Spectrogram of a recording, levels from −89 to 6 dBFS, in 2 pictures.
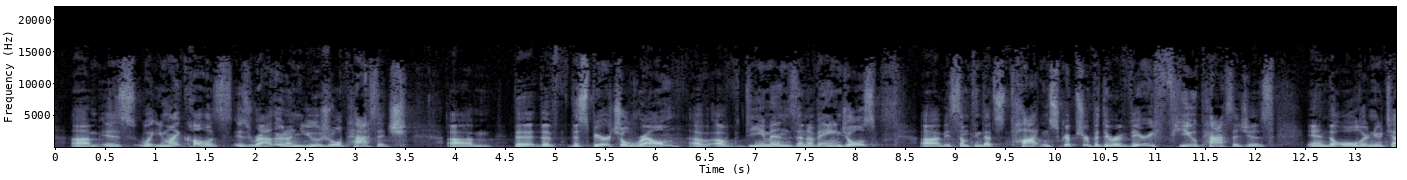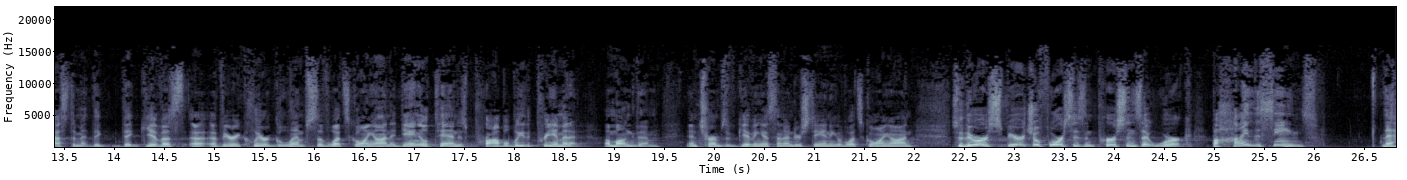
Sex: male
